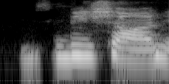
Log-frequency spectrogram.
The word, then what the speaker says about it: Bichon: Bichon? Bichon, yeah.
